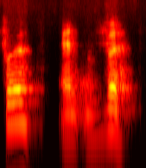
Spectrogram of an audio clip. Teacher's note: if we use a lip and also the teeth, so we can produce the sound of f and v, yeah. And the sound uh, it's called labiodental, yeah. When we use the lip and also the teeth, we call the sound labiodental.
